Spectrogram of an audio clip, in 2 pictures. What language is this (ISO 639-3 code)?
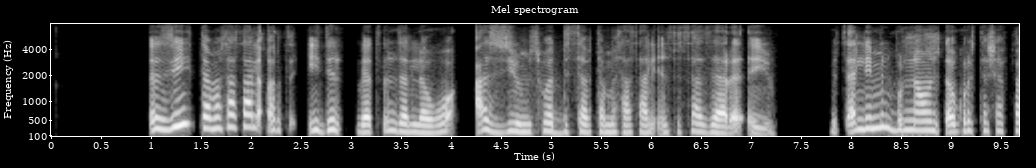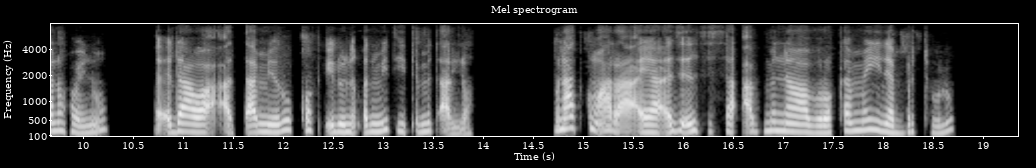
tir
